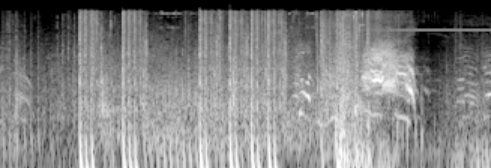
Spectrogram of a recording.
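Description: Gunshots crack in sharp bursts.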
